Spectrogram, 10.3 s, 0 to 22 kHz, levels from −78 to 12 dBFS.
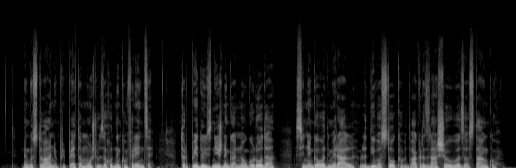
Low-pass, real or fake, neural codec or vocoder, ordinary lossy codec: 19.8 kHz; fake; vocoder, 48 kHz, 128 mel bands, Vocos; none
